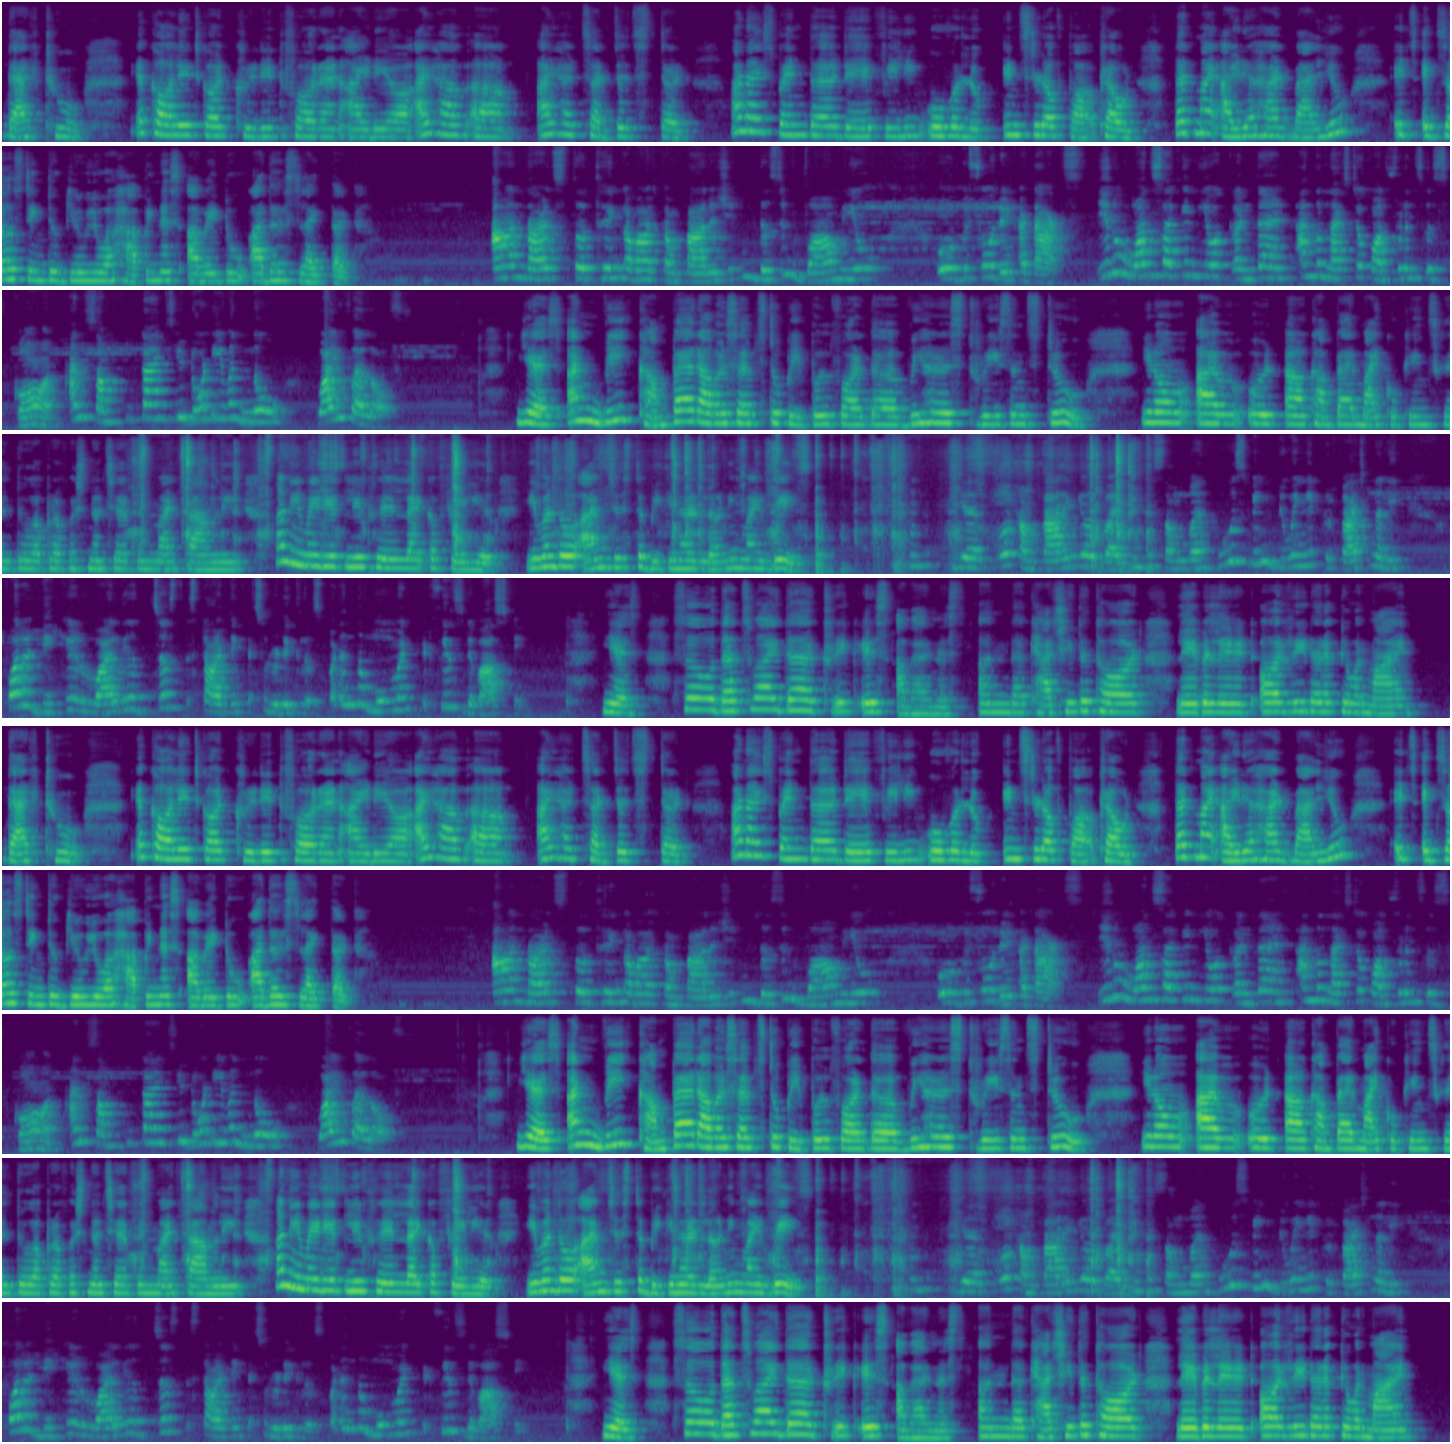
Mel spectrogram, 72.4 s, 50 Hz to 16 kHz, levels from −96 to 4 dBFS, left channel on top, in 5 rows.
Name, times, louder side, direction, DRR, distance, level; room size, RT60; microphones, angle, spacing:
voice 1, 0.0-5.1 5.3-6.9 7.3-17.9 34.1-51.4 63.9-72.0, right 3 dB, 30° right, 0.3 m, -25 dB
voice 2, 19.4-25.1 25.4-31.8 32.1-32.9 52.5-57.4 58.0-59.7 59.9-63.1, left 4 dB, 80° left, 0.6 m, -36 dB
sound 1, 44.6-44.9 45.2-48.4 48.7-52.6 52.8-54.9, left 3 dB, 30° left, 1.0 m, -39 dB
3.2 x 3.0 x 2.3 m
head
